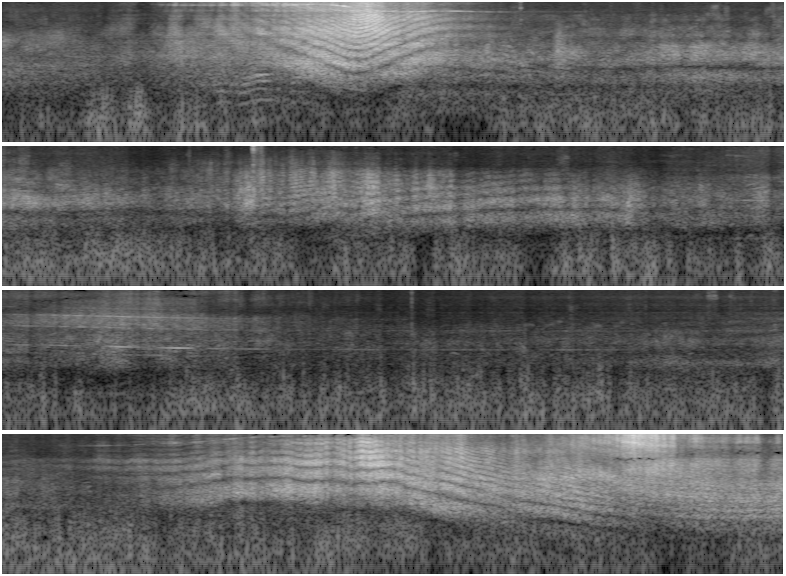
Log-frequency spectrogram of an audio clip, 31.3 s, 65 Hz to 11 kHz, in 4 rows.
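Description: Turbine engine of a radio-controlled Jet Legend F-16 model jet in flight. It makes a loud pass about three seconds in, runs more faintly in the middle, then builds to a second loud pass near the end.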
